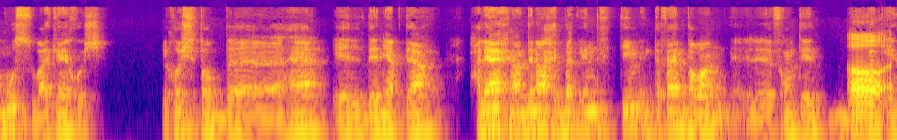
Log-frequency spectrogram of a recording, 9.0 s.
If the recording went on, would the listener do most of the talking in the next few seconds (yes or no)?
yes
